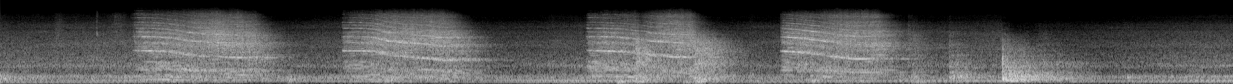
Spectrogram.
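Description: Power tool work on a house-framing site: four bursts about two seconds apart, each a whine that falls in pitch over roughly a second, then a single loud knock about ten seconds in.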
